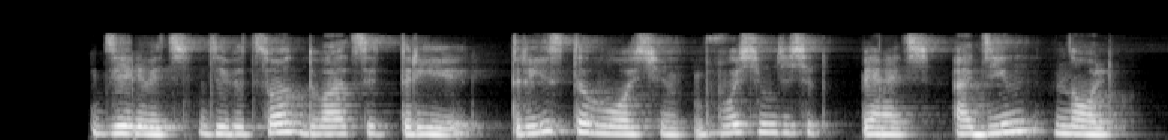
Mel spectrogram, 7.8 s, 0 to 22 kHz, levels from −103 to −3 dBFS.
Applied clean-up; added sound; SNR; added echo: neural mask model DeepFilterNet 3.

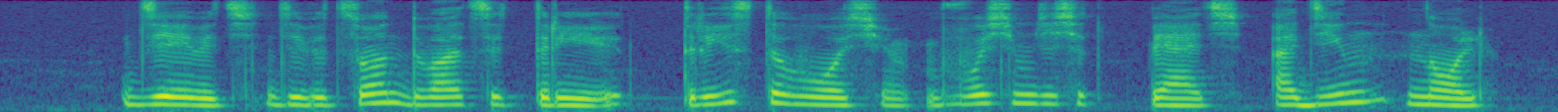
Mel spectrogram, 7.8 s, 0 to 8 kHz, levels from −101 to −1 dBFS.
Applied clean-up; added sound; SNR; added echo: none; none; none; none.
